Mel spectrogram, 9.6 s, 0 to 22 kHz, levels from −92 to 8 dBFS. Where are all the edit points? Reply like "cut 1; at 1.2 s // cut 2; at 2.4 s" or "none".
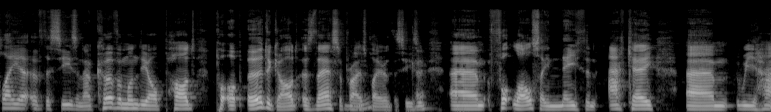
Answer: none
